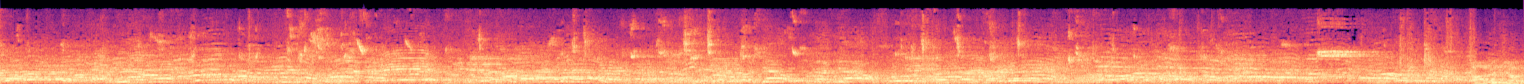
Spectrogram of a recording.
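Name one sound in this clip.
A large crowd cheers and shouts loudly in an echoing gym.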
